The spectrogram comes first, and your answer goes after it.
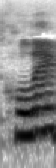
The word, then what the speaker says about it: collé: If you have any further questions about this collé bow stroke, which is spelled as C-O-L-L-E with an accent.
